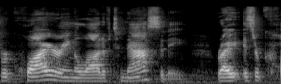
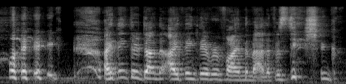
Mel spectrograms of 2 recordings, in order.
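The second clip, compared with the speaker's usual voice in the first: laughing; 6 semitones higher, 4 dB louder than usual. Real, not acted. Laughing mock about the universe.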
